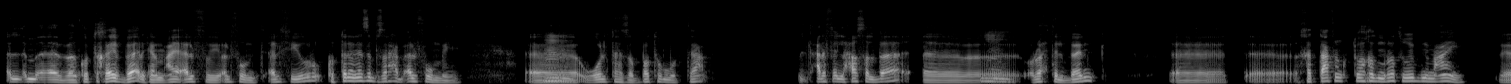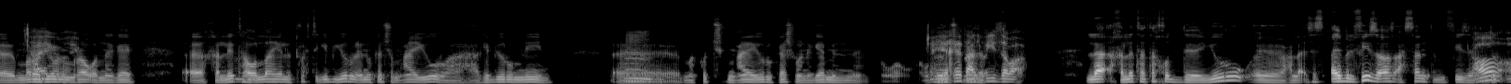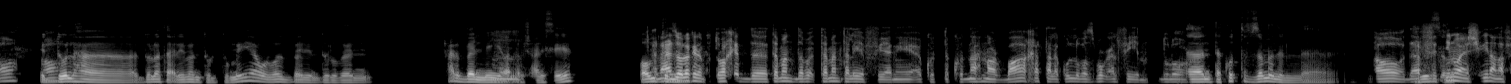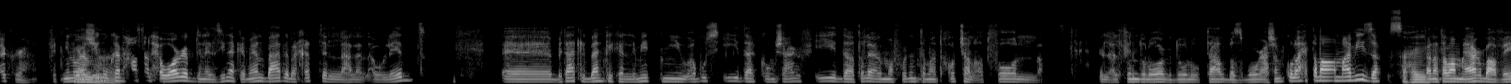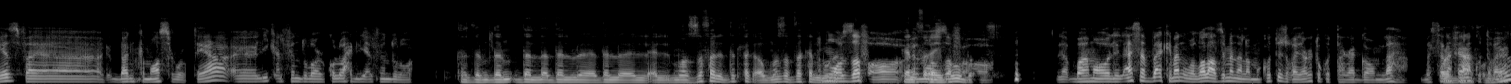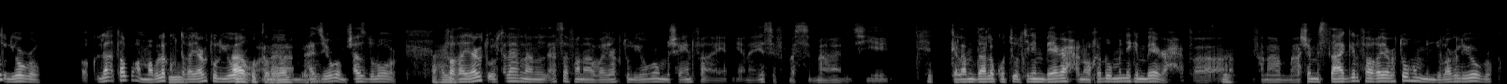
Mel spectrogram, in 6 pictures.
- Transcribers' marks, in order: in English: "cash"; other background noise; chuckle; other noise; tapping
- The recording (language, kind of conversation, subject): Arabic, unstructured, هل إنت شايف إن السفر المفروض يبقى متاح لكل الناس ولا للأغنيا بس؟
